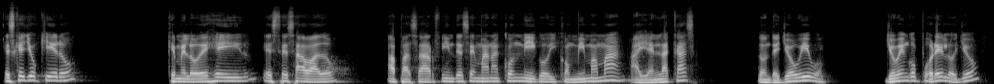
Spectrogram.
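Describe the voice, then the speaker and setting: A man voicing an irresponsible, offhand father who talks in a quick, dismissive way. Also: medium pitch, fairly bright tone, no room sound, studio quality, close to an everyday voice.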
